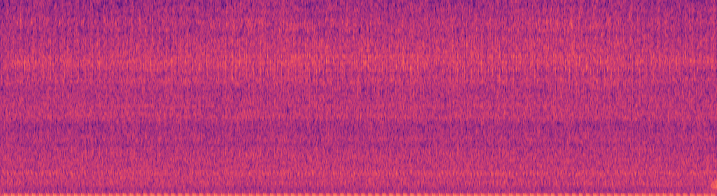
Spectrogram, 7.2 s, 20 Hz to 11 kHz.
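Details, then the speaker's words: 36-year-old Toro Wheel Horse 416-8 garden tractor after fixing a leaking fuel line: deep, even thumping idle with steady beat, no misses, knocks or surging; sounds pretty good, normal idle. "I think we got it. There we go, sounds pretty good. So there you go, we got a running and working wheel horse"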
